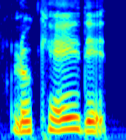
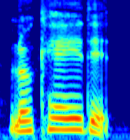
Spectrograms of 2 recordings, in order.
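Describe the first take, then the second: No difference in how they are said.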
